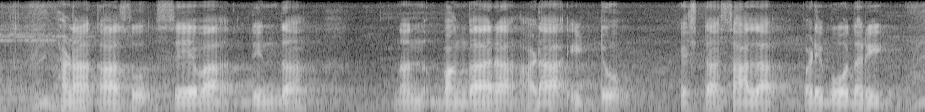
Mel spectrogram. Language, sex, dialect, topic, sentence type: Kannada, male, Northeastern, banking, question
